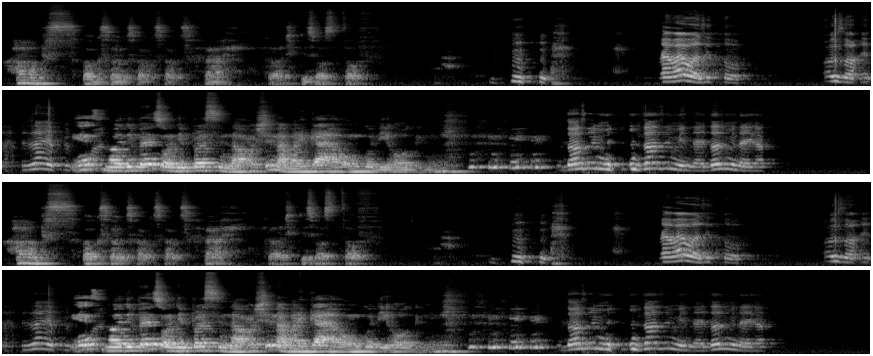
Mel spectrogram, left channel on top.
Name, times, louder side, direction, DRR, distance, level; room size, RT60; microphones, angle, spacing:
voice 1, 0.0-3.7 4.4-4.5 5.5-5.6 6.1-6.2 9.4-14.2, right 1 dB, 70° right, 4.9 m, -21 dB
voice 2, 5.1-5.5 6.6-7.4 8.2-9.4 14.3-16.3, left 3 dB, 25° left, 0.6 m, -25 dB
8.3 x 7.3 x 3.1 m
head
